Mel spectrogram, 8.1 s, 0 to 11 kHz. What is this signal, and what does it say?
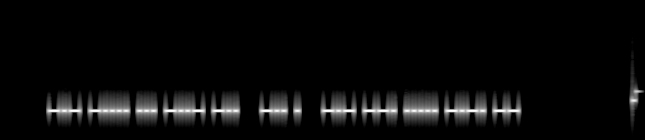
Morse code, heard as a keyed tone, about 28 wpm, 700 Hz. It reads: K6SXD DE KG5CM
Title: USA Callsign DE Callsign - 5 Characters - 28wpm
